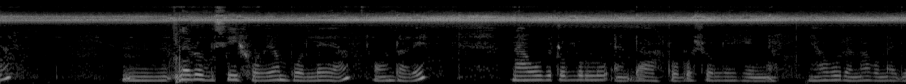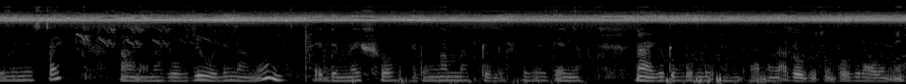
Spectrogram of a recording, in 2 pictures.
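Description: Speech recording with no audible technical faults anywhere.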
